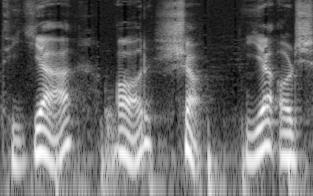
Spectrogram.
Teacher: य और श भी कहां से बोला जाता है? तालु से बोला।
